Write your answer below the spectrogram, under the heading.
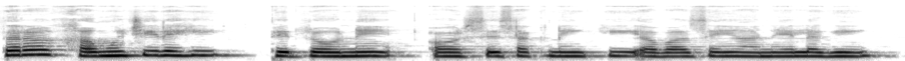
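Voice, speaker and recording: A woman narrating a dramatic family story in a steady, expressive storytelling manner. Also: fairly high pitch.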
